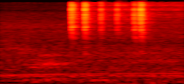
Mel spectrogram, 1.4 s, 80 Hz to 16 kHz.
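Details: Rice cooker, 220 V 40 W, after fitting an 820k resistor and starting to boil water: faint steady electrical hum with a few light ticks, no repeated relay clicking; heating normally.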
